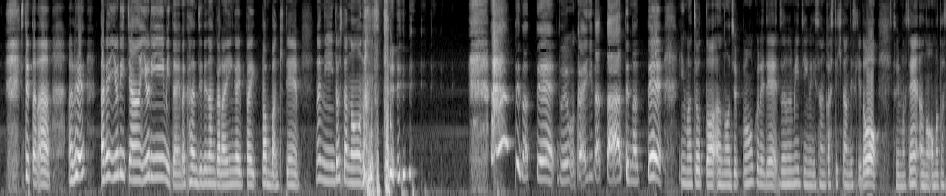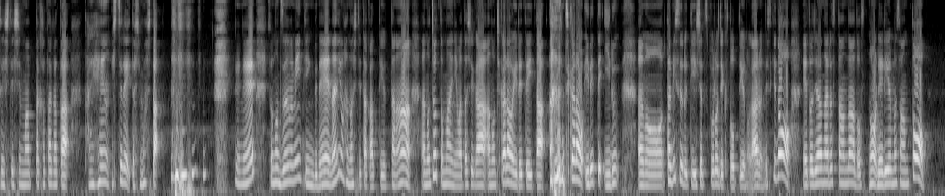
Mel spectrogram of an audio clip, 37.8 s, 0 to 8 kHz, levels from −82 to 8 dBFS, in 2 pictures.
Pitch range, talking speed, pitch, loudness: 185-245 Hz, 375 characters per minute, 200 Hz, -13 LUFS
